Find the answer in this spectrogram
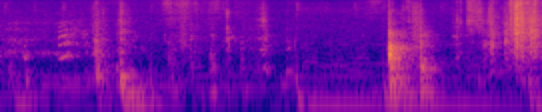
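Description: Handling a cardboard shoebox: a dull knock about a second in as the lid comes off, then paper rustling and crinkling in short strokes near the end as papers are lifted out of the box.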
